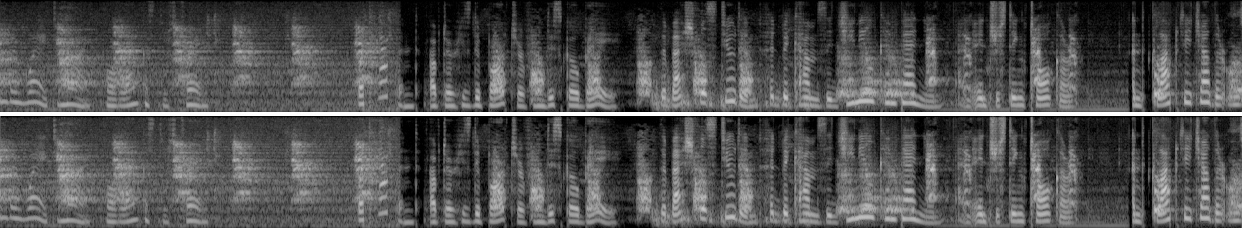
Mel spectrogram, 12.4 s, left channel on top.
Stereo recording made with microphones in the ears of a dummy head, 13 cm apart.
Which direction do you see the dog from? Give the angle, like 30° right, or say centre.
50° right.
